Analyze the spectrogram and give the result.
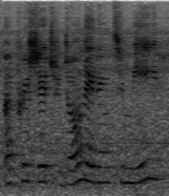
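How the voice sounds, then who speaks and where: A woman's voice: sits high, brisk. A woman talking informally and familiarly to viewers as the host of a live reading stream. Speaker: live tarot reader and host. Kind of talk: casual livestream chat. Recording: roomy, distant mic, clear background noise.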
